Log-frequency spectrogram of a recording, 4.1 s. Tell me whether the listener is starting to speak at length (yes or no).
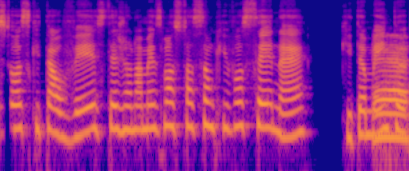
no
